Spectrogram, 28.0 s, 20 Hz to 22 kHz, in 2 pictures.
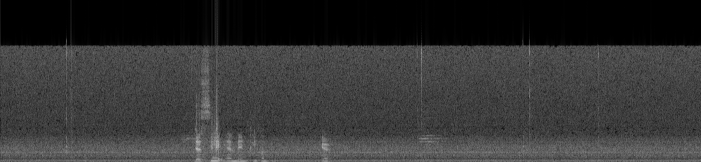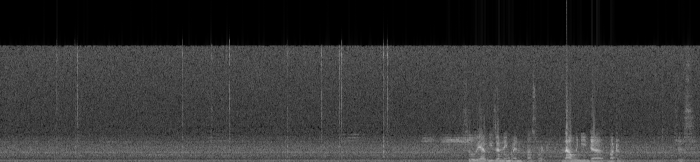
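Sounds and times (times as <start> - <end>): low background hum: 0.0 - 28.0
faint clicks: 1.3 - 1.5, 10.4 - 10.7, 15.1 - 15.7, 17.6 - 18.7, 21.6 - 21.9.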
